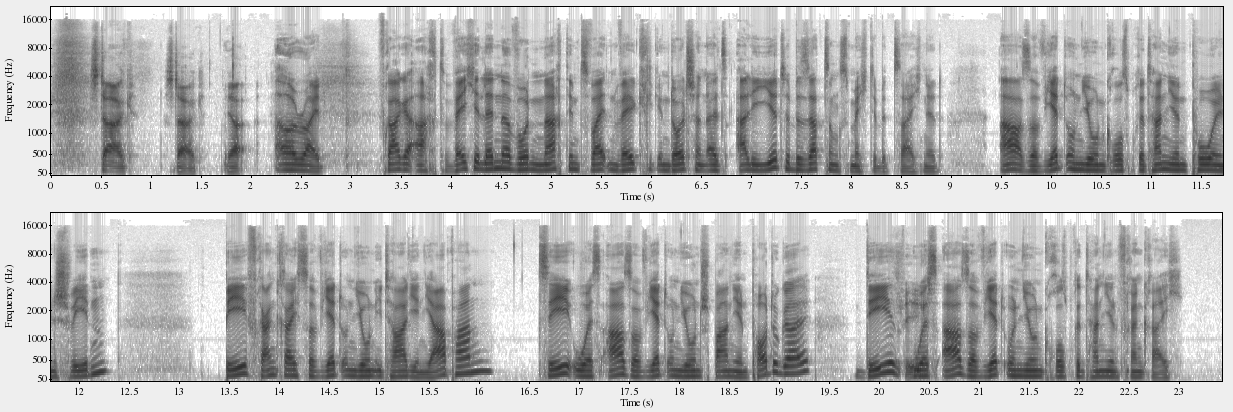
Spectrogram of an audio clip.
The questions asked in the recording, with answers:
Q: Welche Länder wurden nach dem Zweiten Weltkrieg in Deutschland als alliierte Besatzungsmächte bezeichnet?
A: D. D, ne?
